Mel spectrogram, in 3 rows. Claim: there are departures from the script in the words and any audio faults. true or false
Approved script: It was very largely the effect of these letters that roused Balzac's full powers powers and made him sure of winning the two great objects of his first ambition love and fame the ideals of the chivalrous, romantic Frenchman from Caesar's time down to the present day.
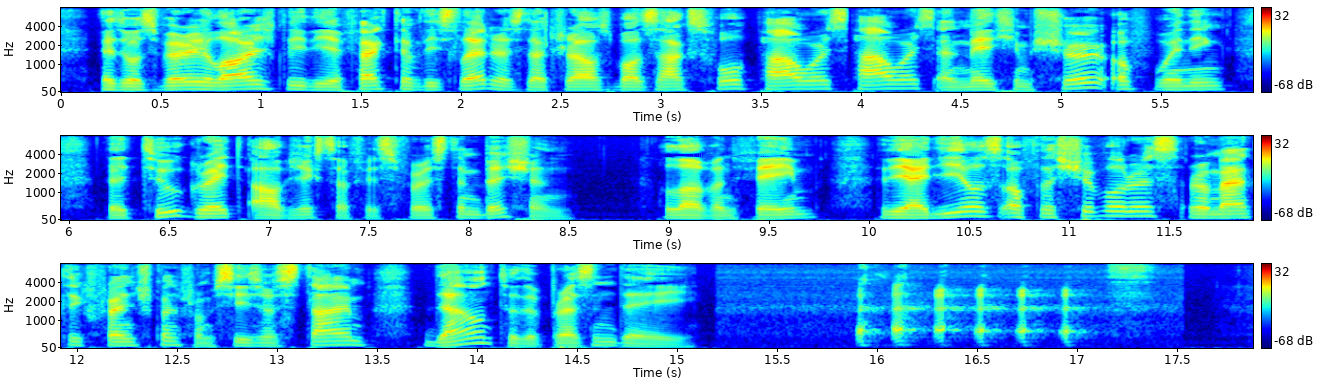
true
